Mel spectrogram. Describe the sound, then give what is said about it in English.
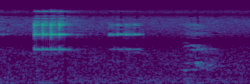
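A timer goes off with bursts of rapid, high-pitched electronic beeps: a loud first cluster, a second slightly softer one, then a faint trailing chirp over a low background hum. “Hey, there's a timer.”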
